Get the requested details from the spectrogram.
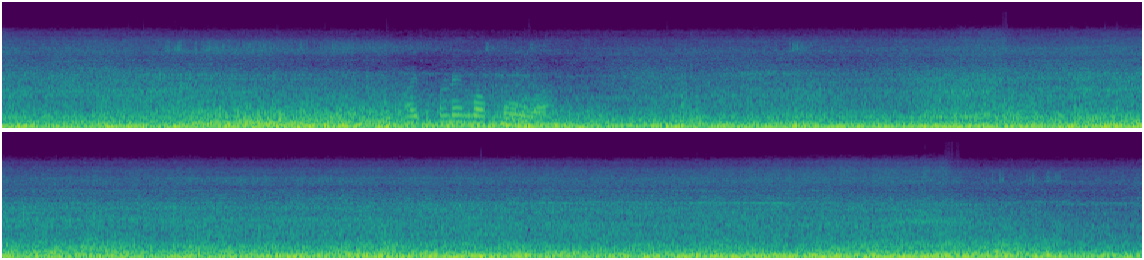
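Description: A motor scooter engine hums steadily while riding.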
